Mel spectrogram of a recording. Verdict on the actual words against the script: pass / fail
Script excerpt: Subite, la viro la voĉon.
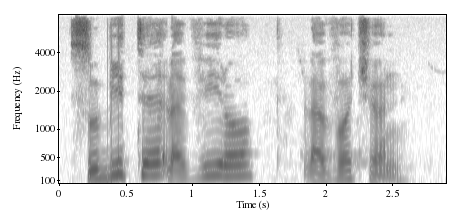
pass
